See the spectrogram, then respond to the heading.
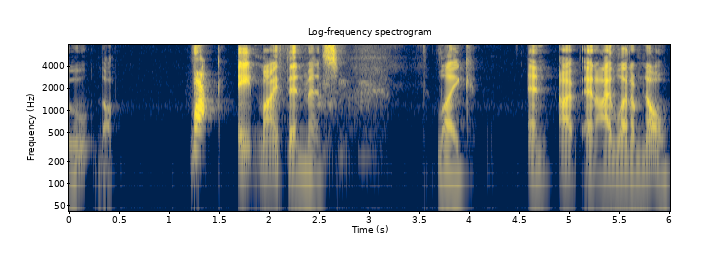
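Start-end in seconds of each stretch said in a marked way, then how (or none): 0.0-2.7 fed-up, raised, swooping, angry outburst. Acting out confronting people who ate the speaker's thin mints, with voice raised a little. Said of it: "raise my voice a little bit".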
